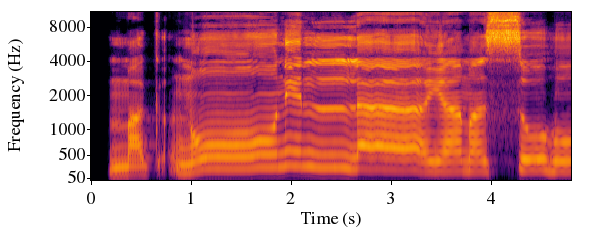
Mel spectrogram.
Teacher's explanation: अगर मिलाकर पढ़ेंगे तो फिर नून लाम के साथ मिलाएंगे, इसलिए कि तनवीन के बाद लाम हुरूफ़ मालूम में से है, तो इसलिए मिलाकर पढ़ने की सूरत में यूँ पढ़ेंगे, मकनून ला यमस्सुहु, और अगर यहाँ वक़फ़ कर लिया तो फिर यहाँ से अदायगी शुरू होगी।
